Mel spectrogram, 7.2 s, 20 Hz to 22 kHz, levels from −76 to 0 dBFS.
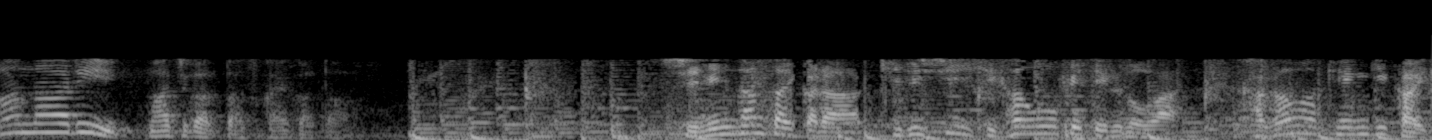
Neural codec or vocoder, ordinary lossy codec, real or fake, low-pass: none; AAC, 16 kbps; real; 7.2 kHz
